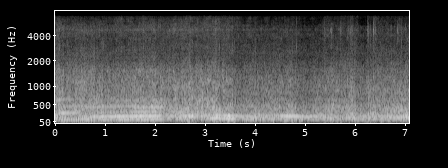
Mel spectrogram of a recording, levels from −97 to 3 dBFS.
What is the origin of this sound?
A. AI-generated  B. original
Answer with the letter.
A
